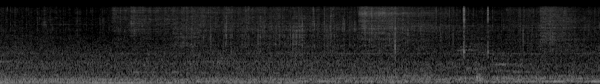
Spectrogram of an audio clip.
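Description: Ground-pork skewers sizzling on a wire grill: a steady hiss with a couple of sharp pops about two-thirds of the way through.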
